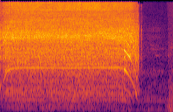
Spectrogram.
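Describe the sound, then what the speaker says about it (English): A power drill whines steadily as it bores a hole into a wooden window during a rot repair, close and loud, then winds down and cuts off abruptly near the end. "Drill a hole here and here"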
